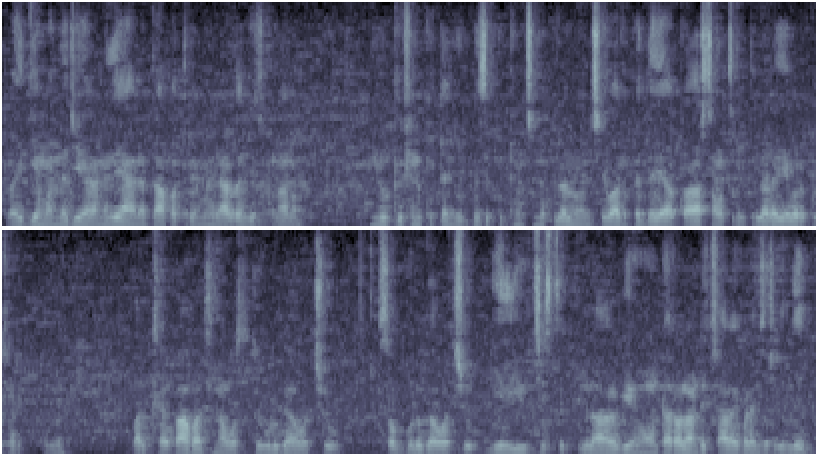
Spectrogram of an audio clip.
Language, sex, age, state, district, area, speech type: Telugu, male, 18-30, Telangana, Medchal, urban, spontaneous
